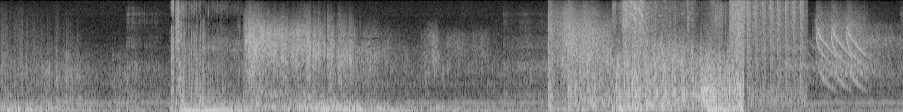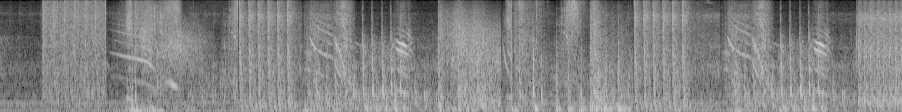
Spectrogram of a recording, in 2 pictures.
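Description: Machine gun fire in the Vietnam wargame Campaign Series, repeated bursts of rapid gunfire and artillery-like booms in separate loud blocks, mixed with game effect sounds.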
